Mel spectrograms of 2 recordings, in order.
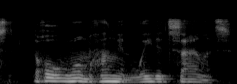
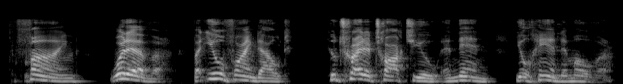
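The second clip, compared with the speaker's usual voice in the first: louder, impatient threat; 3 semitones higher, 8 dB louder than usual. Acted. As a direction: bark the threat. Sebastian threatening.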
